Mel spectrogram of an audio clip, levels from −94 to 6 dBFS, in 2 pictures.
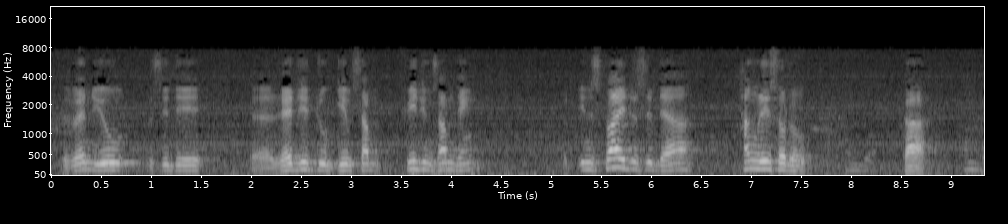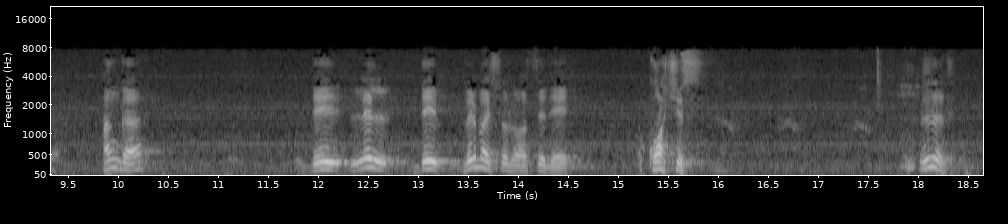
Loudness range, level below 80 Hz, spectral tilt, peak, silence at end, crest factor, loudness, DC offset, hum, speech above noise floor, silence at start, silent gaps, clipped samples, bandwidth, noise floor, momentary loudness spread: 5 LU; -60 dBFS; -5.5 dB/octave; -12 dBFS; 0 s; 20 dB; -30 LUFS; under 0.1%; none; 23 dB; 0 s; none; under 0.1%; 8 kHz; -52 dBFS; 25 LU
